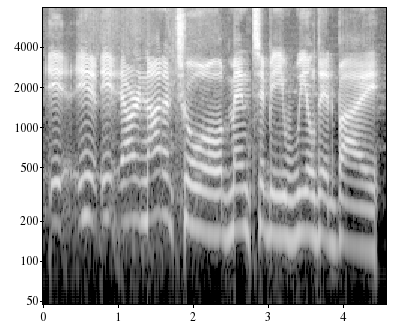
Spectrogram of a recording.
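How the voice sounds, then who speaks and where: A man from Canada chatting casually on a stream, opinionated and halting, restarting his sentences often, with faint game music behind. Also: on the high side, pushed and bright. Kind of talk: casual chat.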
